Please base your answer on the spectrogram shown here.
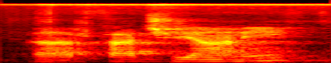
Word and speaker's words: Facciani: There's is a case called Facciani, I'm going to take that pronunciation of the C because it is out of Louisiana, and it's 297 SO3D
